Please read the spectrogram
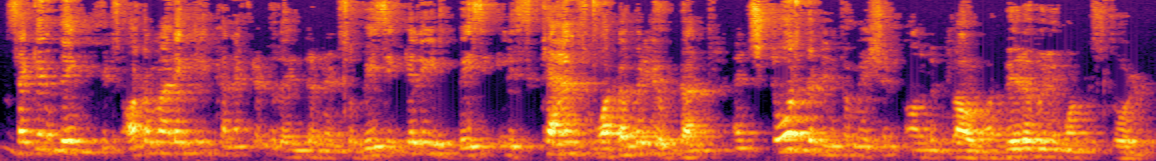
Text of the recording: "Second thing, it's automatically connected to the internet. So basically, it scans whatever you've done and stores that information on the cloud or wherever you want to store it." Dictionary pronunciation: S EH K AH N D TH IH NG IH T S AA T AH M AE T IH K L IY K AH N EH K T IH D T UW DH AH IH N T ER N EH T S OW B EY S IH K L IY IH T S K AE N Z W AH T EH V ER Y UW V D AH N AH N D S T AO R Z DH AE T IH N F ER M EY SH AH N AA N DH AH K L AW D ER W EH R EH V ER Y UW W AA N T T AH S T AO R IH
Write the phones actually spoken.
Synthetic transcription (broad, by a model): S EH K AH N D T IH NG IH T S AA T AH M AE T IH K L IY K AH N EH K T IH D T UW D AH IH N T ER N EH T S OW B EY S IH K L IY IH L S K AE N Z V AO T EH V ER Y UW V D AH N AH N D S T AO R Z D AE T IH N F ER M EY SH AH N AA N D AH K L AW D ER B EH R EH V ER Y UW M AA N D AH S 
